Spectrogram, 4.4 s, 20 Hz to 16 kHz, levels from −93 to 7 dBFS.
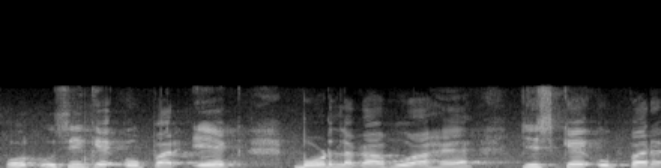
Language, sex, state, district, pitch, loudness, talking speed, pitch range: Hindi, male, Punjab, Fazilka, 195 Hz, -13 LUFS, 150 wpm, 180-210 Hz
